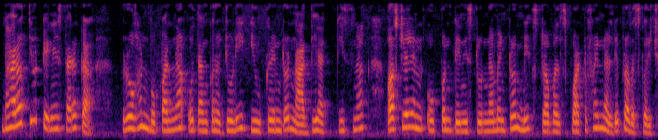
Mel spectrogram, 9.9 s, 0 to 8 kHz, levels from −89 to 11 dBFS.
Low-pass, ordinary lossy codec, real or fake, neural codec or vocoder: 7.2 kHz; none; fake; vocoder, 22.05 kHz, 80 mel bands, HiFi-GAN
